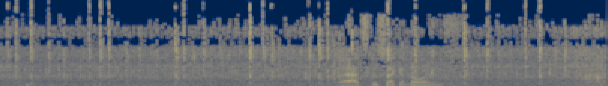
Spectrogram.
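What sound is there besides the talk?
clicking noise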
